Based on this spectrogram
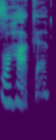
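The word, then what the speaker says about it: Oaxaca: Waka Mexico and it's spelled o a x a CA pronounced Waka I had to look up how to pronounce it I had no idea cuz that X in there like all of it throws me off that's a hard consonant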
